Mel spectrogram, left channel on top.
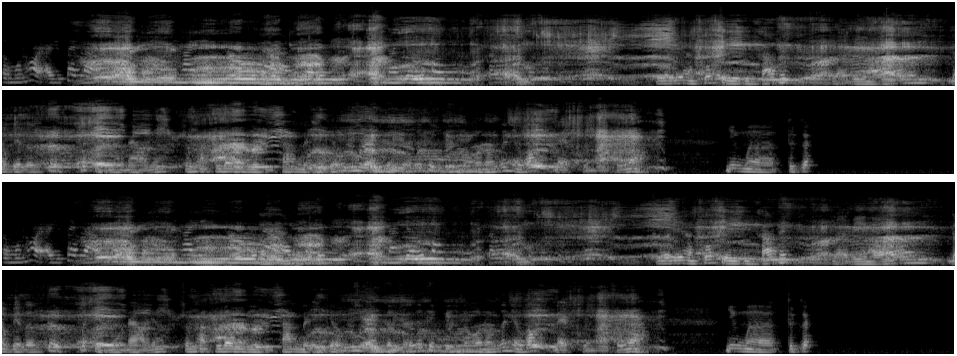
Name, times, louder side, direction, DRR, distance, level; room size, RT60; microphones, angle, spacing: voice 1, 0.0-2.1 2.5-5.9, equal, 15° left, 1.0 m, -35 dB
sound 1, 0.8-16.2, left 3 dB, 80° left, 0.7 m, -27 dB
voice 2, 2.6-3.2 6.5-8.0 8.3-17.6, right 2 dB, 30° right, 0.6 m, -32 dB
2.9 x 2.7 x 2.6 m
head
